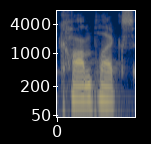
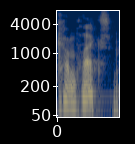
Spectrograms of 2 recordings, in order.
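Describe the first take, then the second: First: The stress is on the first syllable. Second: The stress is on the second syllable. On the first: It is used as a noun. "you stress the first syllable when it's a noun" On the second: It is used as an adjective. "the second one when it's an adjective"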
